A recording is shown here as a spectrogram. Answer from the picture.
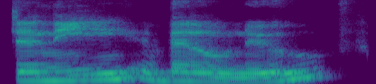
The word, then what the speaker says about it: Denis Villeneuve: So for example, for now, let's just assume you're talking about, say how to pronounce his name again. I always get it wrong. I need to hear it. – I'm probably not pronouncing it as well. Denis Villeneuve.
